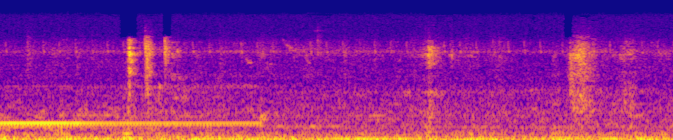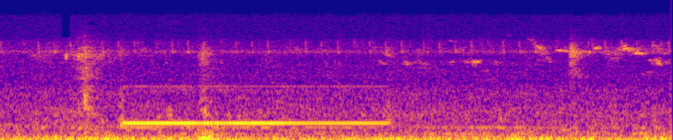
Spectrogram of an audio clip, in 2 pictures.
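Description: Telephone ringback tone playing through a phone's speaker: two rings, each a steady hum about two seconds long with four seconds between them, the sign of an outgoing call ringing unanswered on the other end.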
